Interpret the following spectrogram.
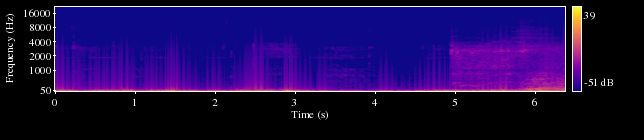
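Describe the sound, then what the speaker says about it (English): A new V10 truck engine cranks and catches, then runs with a steady low rumble, rising to a louder, brighter roar near the end. "he's gonna start that beautiful brand new V10 up. get you guys to hear that thing run"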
